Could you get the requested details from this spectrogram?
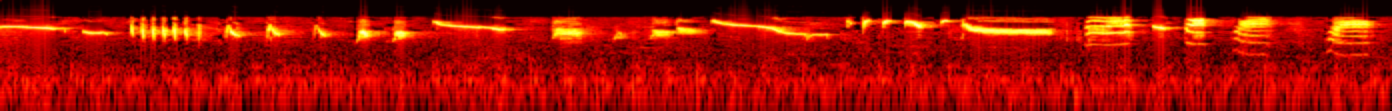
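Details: Long-tailed shrike (pentet or cendet) in song-training material: a busy medley of chirps, a short rattle, long downslurred whistles, one sustained high whistle, then clipped chips with ringing overtones.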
